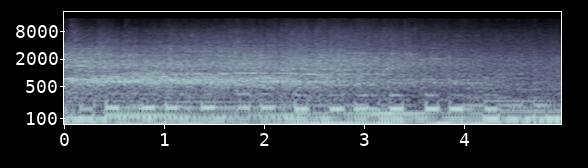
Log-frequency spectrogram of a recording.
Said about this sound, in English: That's President Donald Trump to a huge round of applause at the State of the Union address.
